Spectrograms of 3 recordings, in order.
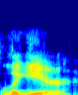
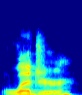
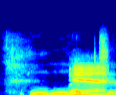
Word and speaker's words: Legere: John, as we have called him in the past, Legere. That is not his name. The correct pronunciation is John Ledger. Ledger.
